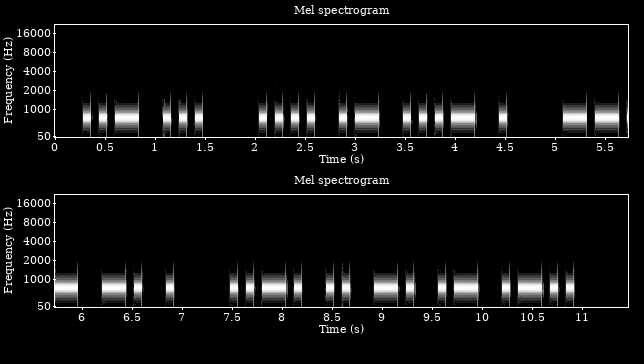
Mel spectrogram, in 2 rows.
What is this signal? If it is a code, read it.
Morse code, heard as a keyed tone, about 15 wpm, 700 Hz. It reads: US HAVE ONE FINAL
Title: Sentences from Top 1000 Words 15wpm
